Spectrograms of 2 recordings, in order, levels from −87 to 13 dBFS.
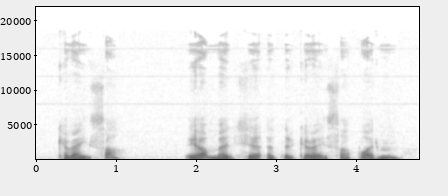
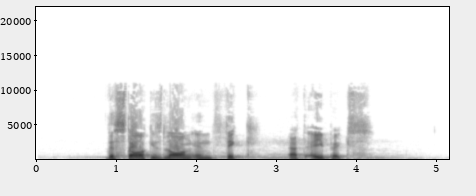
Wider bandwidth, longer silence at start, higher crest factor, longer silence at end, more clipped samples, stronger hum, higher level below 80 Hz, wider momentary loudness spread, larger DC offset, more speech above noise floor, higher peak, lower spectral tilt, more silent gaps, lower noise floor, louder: first, 19 kHz vs 11 kHz; second, 0.3 s vs 0.9 s; about the same, 16 dB vs 16 dB; second, 0.25 s vs 1.35 s; neither; neither; second, -72 dBFS vs -60 dBFS; second, 9 LU vs 12 LU; neither; second, 33 dB vs 53 dB; second, -18 dBFS vs 0 dBFS; about the same, -7.5 dB/octave vs -7 dB/octave; neither; about the same, -65 dBFS vs -67 dBFS; second, -34 LUFS vs -15 LUFS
